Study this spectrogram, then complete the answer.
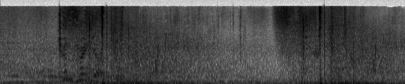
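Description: A fiery Confringo spell blast in the game Hogwarts Legacy, a booming burst with crackling roar, followed by a second similar blast a few seconds later, while a voice speaks over the game sounds.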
